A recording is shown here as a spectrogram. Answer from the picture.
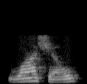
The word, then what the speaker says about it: Washoe: He was apparently not briefed ahead of time on how to pronounce the Gila and the Washoe rivers, pronounced Gila, H-E-L-U-H, and Washoe, W-A-S-H-O, is the way they got it pronounced, respectively.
